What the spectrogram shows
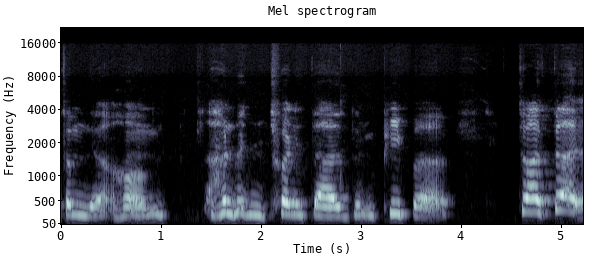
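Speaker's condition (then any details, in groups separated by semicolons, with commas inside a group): Cerebral palsy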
